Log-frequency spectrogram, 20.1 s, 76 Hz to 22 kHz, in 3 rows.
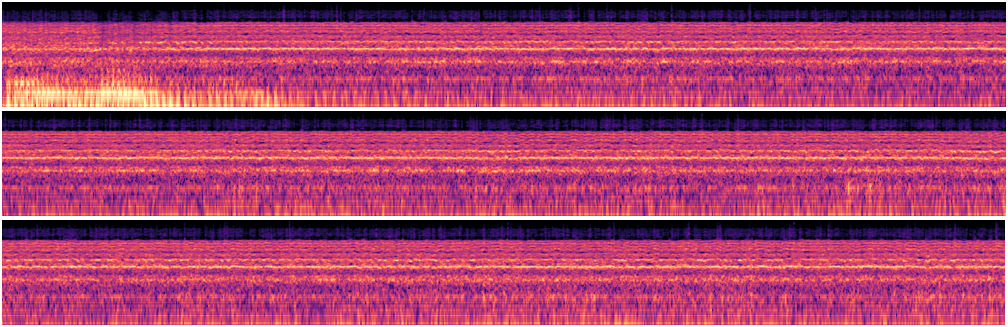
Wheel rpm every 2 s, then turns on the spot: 220, 240, 230, 230, 240, 230, 230, 230, 230, 230.
none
